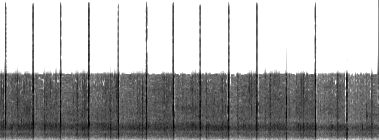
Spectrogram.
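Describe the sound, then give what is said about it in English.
Sparse, scattered hand claps from a church audience applauding the online audience, with sharp individual claps arriving at fairly even intervals over a soft, hissy background. “For those of you in the room, would you please give a big hand to our online television audience?”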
